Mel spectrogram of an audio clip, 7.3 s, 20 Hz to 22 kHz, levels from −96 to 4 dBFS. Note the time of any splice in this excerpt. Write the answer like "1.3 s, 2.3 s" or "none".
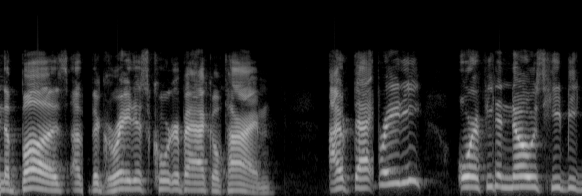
1.0 s, 2.8 s, 4.3 s, 4.7 s, 6.2 s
